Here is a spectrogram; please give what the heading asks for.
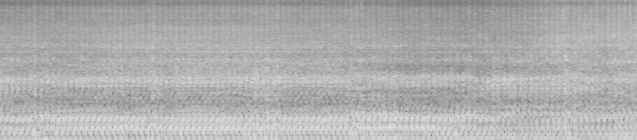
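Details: Kawasaki Concours motorcycle after carb installation: rough, lumpy stumbling idle about four beats a second, then shuts off; misfire caused by an intake valve come loose from its valve spring, stuck fully open.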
